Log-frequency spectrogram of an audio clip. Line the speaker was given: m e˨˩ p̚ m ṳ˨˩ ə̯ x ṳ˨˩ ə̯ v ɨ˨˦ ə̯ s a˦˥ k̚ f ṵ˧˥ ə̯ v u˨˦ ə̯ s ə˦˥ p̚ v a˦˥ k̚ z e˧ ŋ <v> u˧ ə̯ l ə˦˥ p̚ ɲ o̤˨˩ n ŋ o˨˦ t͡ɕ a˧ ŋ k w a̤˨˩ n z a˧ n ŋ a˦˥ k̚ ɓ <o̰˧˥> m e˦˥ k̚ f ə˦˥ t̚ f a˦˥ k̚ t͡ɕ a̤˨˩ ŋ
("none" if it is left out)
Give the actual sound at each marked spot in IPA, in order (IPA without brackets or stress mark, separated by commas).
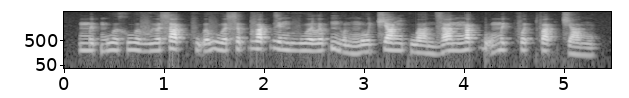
v, o̰˧˥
